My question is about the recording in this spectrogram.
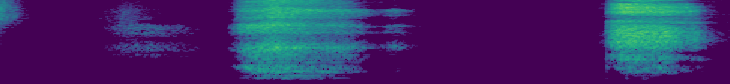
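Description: A woman's single breathy sigh about a second in, preceded by a faint intake of breath, in a silent room: an amazed reaction to the singing she has just stopped.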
